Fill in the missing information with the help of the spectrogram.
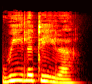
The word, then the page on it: wheeler dealer: British English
